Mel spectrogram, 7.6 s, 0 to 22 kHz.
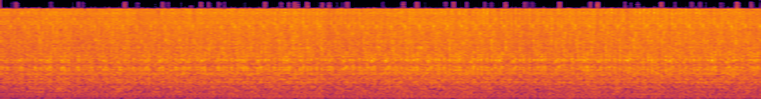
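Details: VW Polo 4 engine idling with the accessory belt removed, after it was found torn and the AC compressor bearing was blamed for the earlier loud noise. Steady, even idle with no chirp, squeal or rattle. Normal idle.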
